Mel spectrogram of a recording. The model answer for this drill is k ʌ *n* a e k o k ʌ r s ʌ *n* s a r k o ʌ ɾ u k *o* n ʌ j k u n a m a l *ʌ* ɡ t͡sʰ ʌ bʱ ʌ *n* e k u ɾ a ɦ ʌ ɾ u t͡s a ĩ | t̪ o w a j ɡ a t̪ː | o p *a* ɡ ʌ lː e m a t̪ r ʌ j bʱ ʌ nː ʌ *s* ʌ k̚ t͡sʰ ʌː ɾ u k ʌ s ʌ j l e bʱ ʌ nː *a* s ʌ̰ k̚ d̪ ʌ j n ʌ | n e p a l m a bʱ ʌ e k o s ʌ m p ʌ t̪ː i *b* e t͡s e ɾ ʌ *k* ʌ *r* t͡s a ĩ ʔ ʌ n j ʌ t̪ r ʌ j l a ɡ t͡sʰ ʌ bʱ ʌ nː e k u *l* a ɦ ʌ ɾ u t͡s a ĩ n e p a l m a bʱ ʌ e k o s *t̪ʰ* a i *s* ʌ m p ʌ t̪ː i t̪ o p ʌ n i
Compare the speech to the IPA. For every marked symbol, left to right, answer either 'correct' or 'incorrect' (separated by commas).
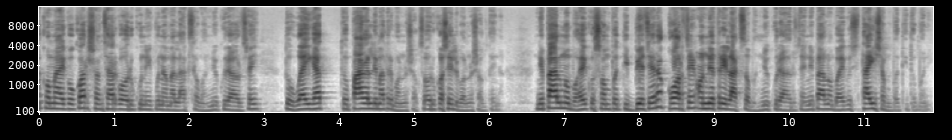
incorrect, correct, incorrect, incorrect, incorrect, correct, correct, incorrect, correct, correct, correct, incorrect, correct, correct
